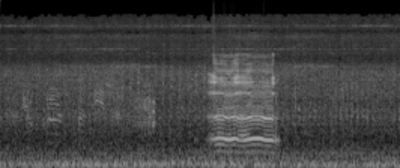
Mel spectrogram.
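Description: Helicopter in the Battlefield video game, a steady rotor and engine drone filling the background, with a brief rising whine partway through and excited players talking over it.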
